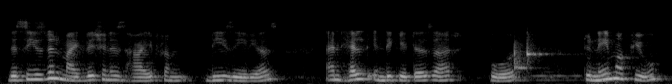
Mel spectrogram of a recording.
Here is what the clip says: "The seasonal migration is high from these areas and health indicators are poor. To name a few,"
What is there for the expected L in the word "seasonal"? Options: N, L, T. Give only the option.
L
